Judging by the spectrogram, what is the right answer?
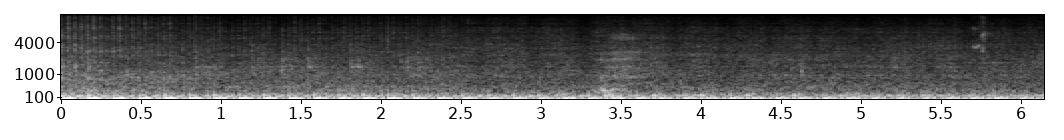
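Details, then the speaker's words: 1978 fuel-injected VW Super Beetle, air-cooled, after a simple fix for a no-start, airbox still off: steady, even low chugging with no misses or knocks; the engine is running normally again. "all right she's she's running I got to put the airbox back on I took that off but yeah pretty simple fix"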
